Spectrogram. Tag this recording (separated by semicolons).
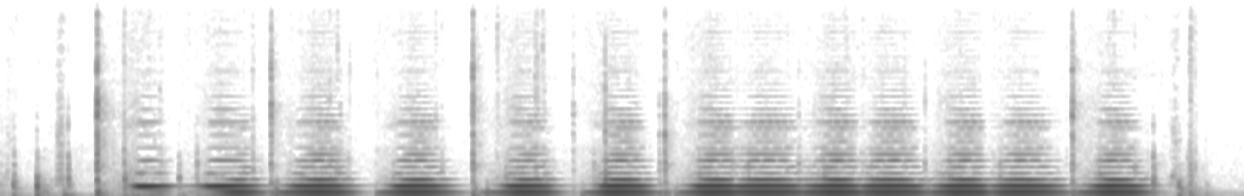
reed; note; organ; pump; f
